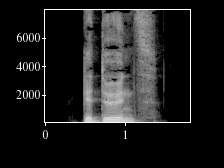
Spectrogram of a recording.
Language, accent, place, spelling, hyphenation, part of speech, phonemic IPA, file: German, Germany, Berlin, Gedöns, Ge‧döns, noun, /ɡəˈdøːns/, De-Gedöns.ogg
- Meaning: 1. fuss, ado, hullabaloo 2. stuff, junk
